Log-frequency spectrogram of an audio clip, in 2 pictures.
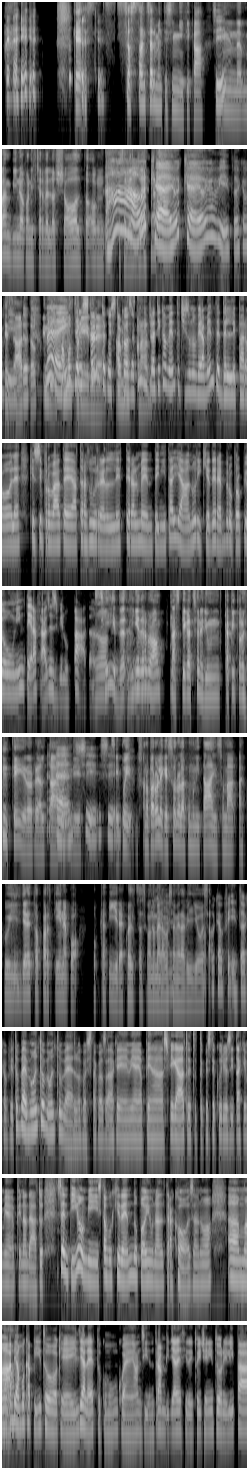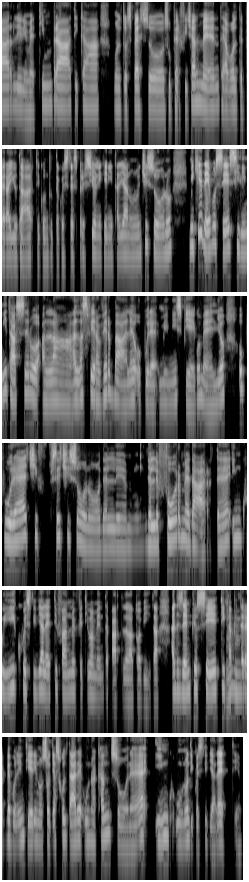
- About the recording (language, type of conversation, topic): Italian, podcast, Come ti ha influenzato il dialetto o la lingua della tua famiglia?
- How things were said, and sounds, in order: laugh; laughing while speaking: "Oka"; laughing while speaking: "gene"; other background noise; tapping; "proprio" said as "propio"; laughing while speaking: "intero"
